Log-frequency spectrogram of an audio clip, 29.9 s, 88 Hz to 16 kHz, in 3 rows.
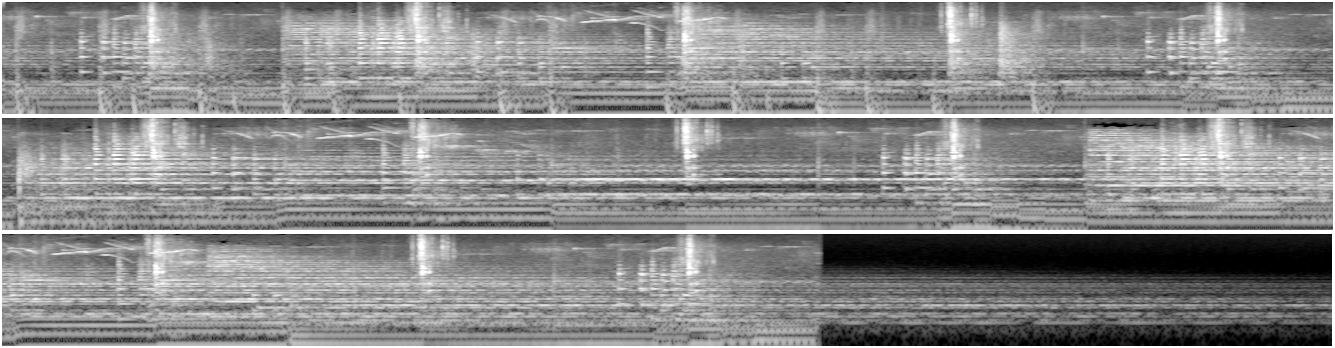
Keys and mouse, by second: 0.3 click, 2.4 click, 2.5 click, 3.6 click, 3.8 g, 6.5 click, 8.1 click, 8.7 g, 9.6 click, 9.7 g, 13.6 click, 13.7-17.7 drag, 19.7-21.1 middle drag, 24.5 shift+middle drag, 25.4 shift+click, 26.2-26.6 middle drag, 27.1 Tab, 28.1 shift+a, 29.8-29.9 drag.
